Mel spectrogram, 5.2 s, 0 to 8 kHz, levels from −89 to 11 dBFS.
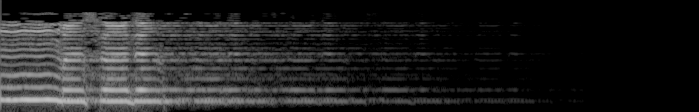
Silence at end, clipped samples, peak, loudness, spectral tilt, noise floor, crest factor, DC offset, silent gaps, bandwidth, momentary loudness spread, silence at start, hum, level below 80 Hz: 2.9 s; under 0.1%; -6 dBFS; -19 LUFS; -6.5 dB/octave; -78 dBFS; 18 dB; under 0.1%; none; 5.8 kHz; 20 LU; 0 s; none; -72 dBFS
